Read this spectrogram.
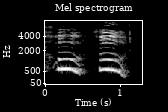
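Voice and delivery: high, loud falsetto hooting; bright sung owl calls, very high; owl hoots. Acted. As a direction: hoot out in pairs like an owl. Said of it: "Turn your head and say".

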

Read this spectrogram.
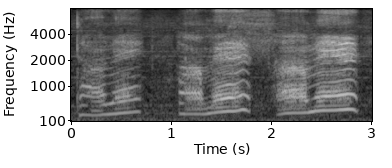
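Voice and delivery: building chant into a scream; charging a Kamehameha. Pretend. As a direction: power up and scream it out. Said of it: "Do Hami Kami".

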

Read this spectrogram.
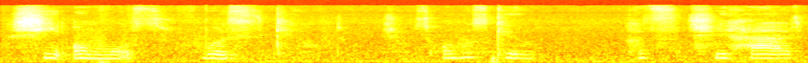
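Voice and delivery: hushed dramatic whisper; breathy storyteller's hush. A narrator's reading. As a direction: whisper it like a secret.

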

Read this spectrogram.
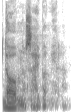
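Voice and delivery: whispered under the breath, very soft; mock muttered piety. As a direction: mutter it sanctimoniously as a silent grumbler. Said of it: "dar faci așa". (șoptit ironic, foarte încet)

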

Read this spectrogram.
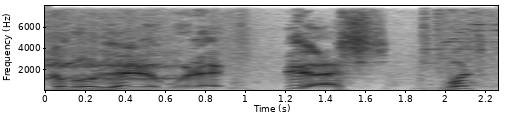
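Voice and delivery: excited cheer. Real, not acted. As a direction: egg the character on, then celebrate. Urging hit then cheering.

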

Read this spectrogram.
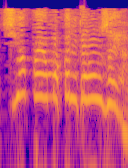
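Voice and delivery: high, shrill-pitched mock shriek from the wife; woman's shout. The wife finds her eggplant eaten and shrieks in a high voice. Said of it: "dia teriak".

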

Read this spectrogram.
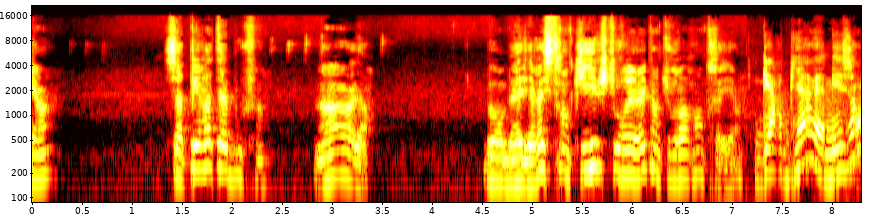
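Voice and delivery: ordinary delivery

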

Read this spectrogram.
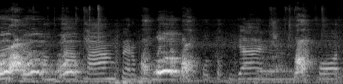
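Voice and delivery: mock the brave dog; loud mocking tease; teasing dog. Real, not acted.

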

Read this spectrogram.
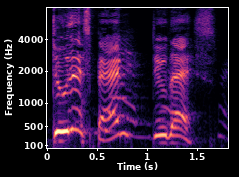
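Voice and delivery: high-pitched, insistent instruction; urgent prompting. Real, not acted. Urging Ben to copy an action.

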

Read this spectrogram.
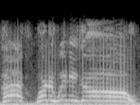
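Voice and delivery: high, slow calling out; worried shout. Pretend. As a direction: call out for the lost toy. Shouting for lost toy.

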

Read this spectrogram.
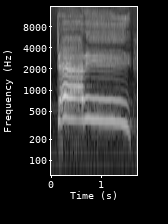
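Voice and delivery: put-on high, loud child calling Daddy; little girl's cry. Father imitating his daughter running to him, high and loud. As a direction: shout it like a toddler running in.

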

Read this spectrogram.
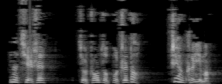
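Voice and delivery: high, lightly voiced timid wife; small-voiced wife. A narrator's reading. Trusting wife checks with her husband, small-voiced and high. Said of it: "小声地说".

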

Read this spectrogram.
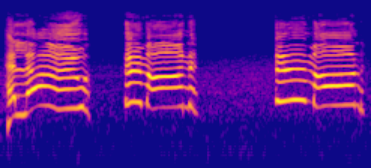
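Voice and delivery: loud, rising calls across the workshop; calling out. Acted. Tora calls out looking for Umon, loud and rising.

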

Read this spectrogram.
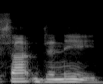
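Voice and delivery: Saint Denis as "sahn duh-NEE"; French pronunciation. Shown as a demonstration. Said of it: "that's the French pronunciation".

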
